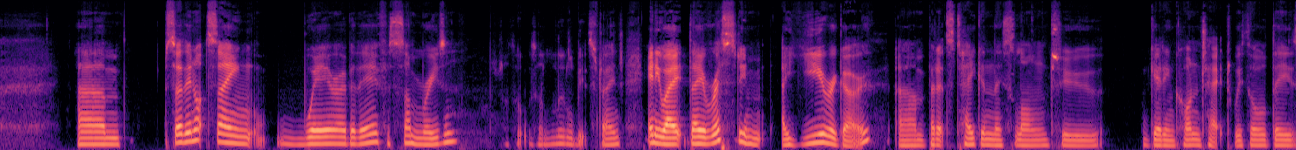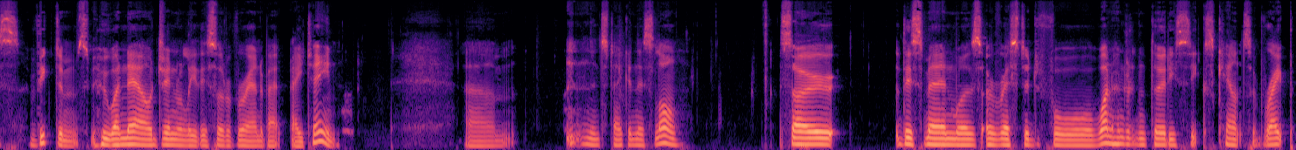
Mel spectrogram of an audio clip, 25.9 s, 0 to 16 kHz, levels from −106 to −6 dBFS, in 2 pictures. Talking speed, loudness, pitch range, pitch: 150 wpm, -31 LUFS, 130-160 Hz, 145 Hz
